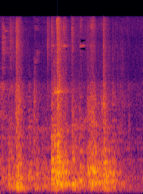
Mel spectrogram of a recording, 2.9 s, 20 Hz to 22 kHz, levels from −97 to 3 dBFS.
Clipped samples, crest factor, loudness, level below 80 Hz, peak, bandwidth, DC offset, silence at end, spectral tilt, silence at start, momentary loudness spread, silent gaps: under 0.1%; 22 dB; -21 LUFS; -62 dBFS; 0 dBFS; 15.5 kHz; under 0.1%; 0 s; -4 dB/octave; 0 s; 13 LU; none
